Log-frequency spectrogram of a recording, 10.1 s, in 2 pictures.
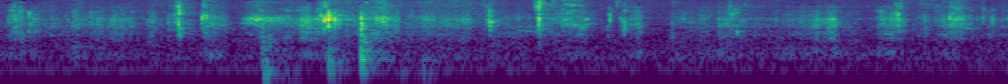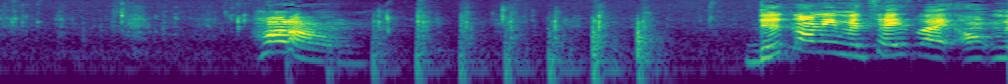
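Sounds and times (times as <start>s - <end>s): cereal crunching and chewing: 0.0s - 6.4s.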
